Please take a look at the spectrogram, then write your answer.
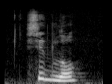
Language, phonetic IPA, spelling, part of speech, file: Russian, [sʲɪdˈɫo], седло, noun, Ru-седло.ogg
- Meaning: saddle (seat on an animal)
